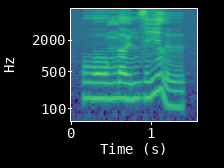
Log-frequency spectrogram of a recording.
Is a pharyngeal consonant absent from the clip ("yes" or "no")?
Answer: yes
